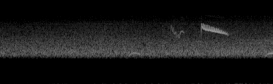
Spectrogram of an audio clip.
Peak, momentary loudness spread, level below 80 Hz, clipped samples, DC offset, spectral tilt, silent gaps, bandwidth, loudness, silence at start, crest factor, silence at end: -18 dBFS; 14 LU; -80 dBFS; under 0.1%; under 0.1%; 7 dB/octave; none; 11 kHz; -32 LUFS; 0 s; 18 dB; 0 s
